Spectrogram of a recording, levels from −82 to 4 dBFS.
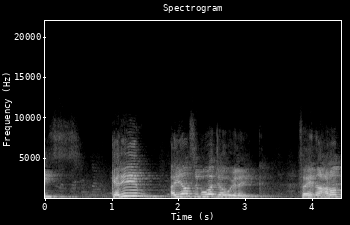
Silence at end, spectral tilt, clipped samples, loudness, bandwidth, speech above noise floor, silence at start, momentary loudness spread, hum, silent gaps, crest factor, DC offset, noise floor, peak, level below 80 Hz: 0 s; -5 dB/octave; under 0.1%; -17 LUFS; 9.6 kHz; 30 dB; 0 s; 17 LU; none; none; 14 dB; under 0.1%; -46 dBFS; -6 dBFS; -66 dBFS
